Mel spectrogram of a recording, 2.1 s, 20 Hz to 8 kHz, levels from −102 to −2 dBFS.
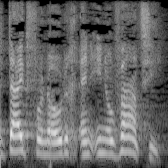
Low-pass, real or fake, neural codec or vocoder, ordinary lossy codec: none; real; none; none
